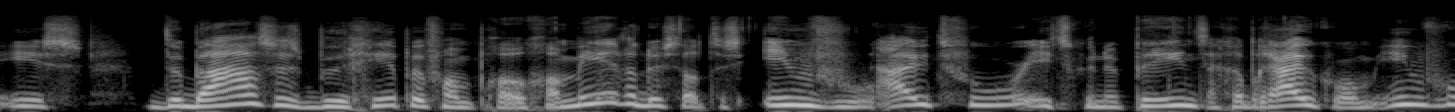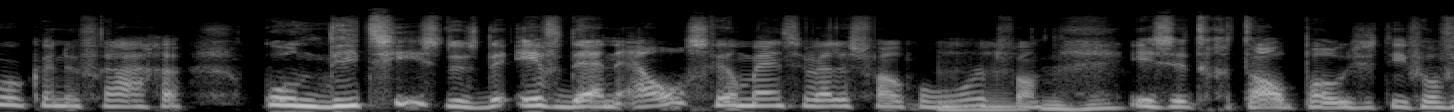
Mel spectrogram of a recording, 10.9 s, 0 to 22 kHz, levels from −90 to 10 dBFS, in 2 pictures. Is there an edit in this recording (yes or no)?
yes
